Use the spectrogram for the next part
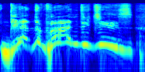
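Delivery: very high, crying shout for help; shrieking for a cousin in panic, slowing on the bandages; panicked shouting. Retold or imitated. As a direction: scream her name in terror. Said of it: "And I'm shouting".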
